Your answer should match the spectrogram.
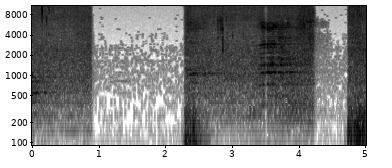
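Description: Sheep bleat loudly in three separate bursts, the middle one long and drawn out, with short quiet gaps between them and no talking.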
